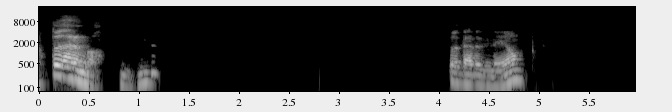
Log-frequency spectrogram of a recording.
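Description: A man speaks briefly over an online call, pausing between phrases.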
